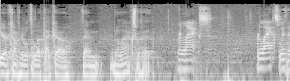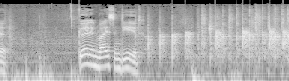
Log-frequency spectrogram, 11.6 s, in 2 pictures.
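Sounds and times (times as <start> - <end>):
speech: 0.0 - 4.3, 5.1 - 6.7, 7.4 - 8.8
modest applause from studio audience: 8.5 - 11.5.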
